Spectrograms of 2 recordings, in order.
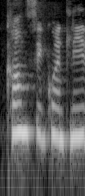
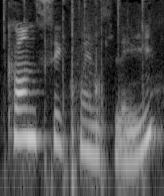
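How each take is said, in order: First: Said in the usual way. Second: Consequently said slowly, stress on CON; stress on first syllable. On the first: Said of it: "is on the first syllable". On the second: Shown as a demonstration. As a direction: model Consequently slowly for students, leaning on CON. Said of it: "the stress in, is on the first syllable".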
